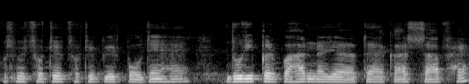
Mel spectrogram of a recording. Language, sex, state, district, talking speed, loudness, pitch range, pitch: Hindi, male, Bihar, Katihar, 165 wpm, -18 LUFS, 120-130 Hz, 125 Hz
